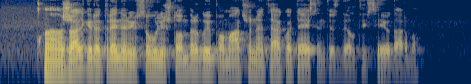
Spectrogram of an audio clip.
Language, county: Lithuanian, Šiauliai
